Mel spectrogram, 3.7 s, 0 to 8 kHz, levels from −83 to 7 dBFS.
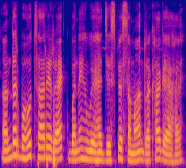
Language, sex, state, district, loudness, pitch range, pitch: Hindi, male, Jharkhand, Ranchi, -13 LUFS, 140-180 Hz, 160 Hz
